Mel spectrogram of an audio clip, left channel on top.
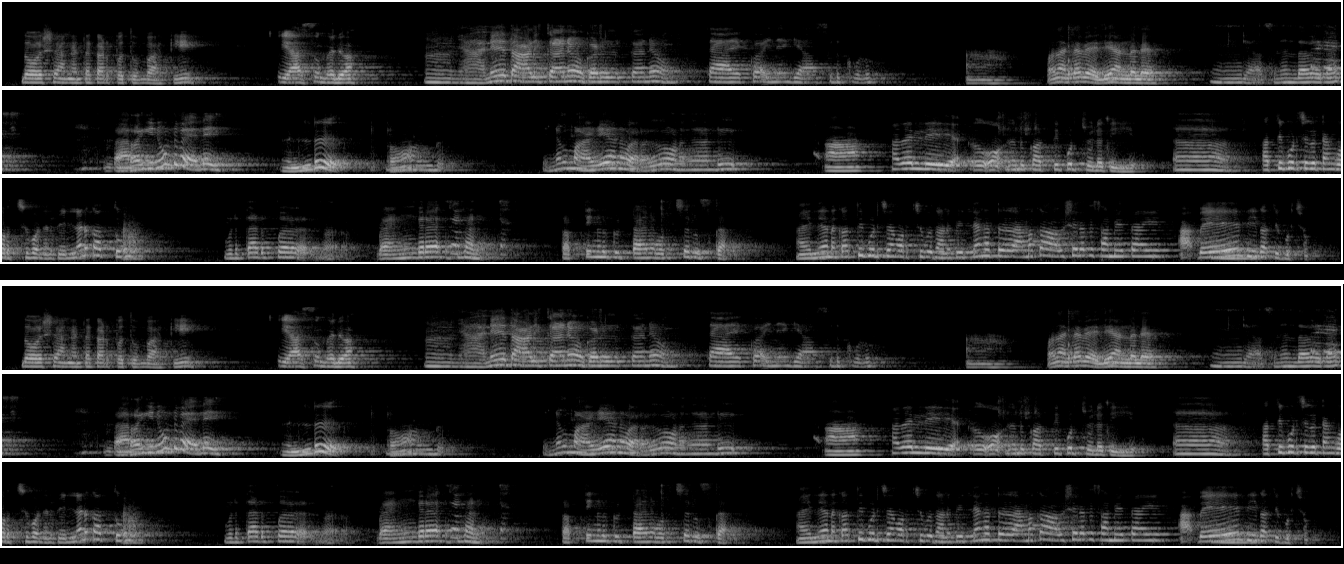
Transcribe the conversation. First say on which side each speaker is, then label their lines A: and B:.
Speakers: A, on the left; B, on the left.
A: ദോശ അങ്ങനത്തൊക്കെ അടുപ്പത്ത് പ്പത്തും മ്പാക്കി ഗ്യാസുമ്മല
B: ആ ഞാന് താളിക്കാനോ കറി വെക് നോ ചായൊക്കെ അതിന് ഗ്യാസ് ഇടു സ്കൂള്
A: ആ പ്പൊ നല്ല വെലയാണല്ലോ ലെ
B: ഉം ഗ്യാസിന് <unintelligible>
A: ഉം
B: വെറകിനുണ്ട് വേലേ
A: ഇണ്ട് ഇപ്പൊ
B: ഉം
A: അതുണ്ട്
B: പിന്നെ മഴയാണ് വെറക് ഒണ ആണ്ട്
A: ആ അതല്ലേ
B: ഉം
A: കത്തിപ്പിടിച്ചൂല തിയ്യ്
B: ആഹ്
A: കത്തിപ്പിടിച്ച് കിട്ടാൻ കൊറച്ച് ച്ച് പണിയാണ് പിന്നണ്ട് കത്തും
B: ഇവിടത്തെ അടുപ്പ് ഭയങ്കര ഇതാണ്. കത്തി ഇങ്ങട് കിട്ടാന് കുറച്ച് റിസ്ക്കാ.
A: അതന്നെ കത്തി പിടിച്ചാൻ കുറച്ചു ഇതാണ് പിന്നെങ്ങട്ട് ആവശ്യമല്ലാത്ത സമയത്താണ് വേഗം
B: ആഹ്
A: തീ കത്തി പിടിച്ചു.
